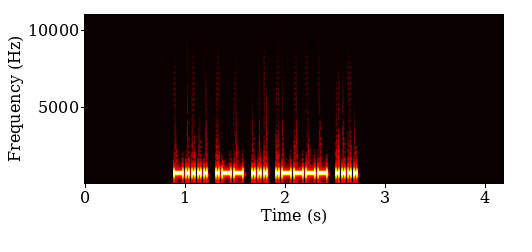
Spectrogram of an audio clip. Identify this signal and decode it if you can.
Morse code, heard as a keyed tone, about 40 wpm, 700 Hz. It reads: 6WS1H
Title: Five Challenging Letter-Number Combinations 40wpm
